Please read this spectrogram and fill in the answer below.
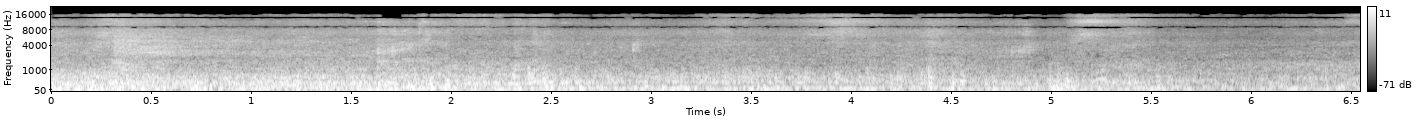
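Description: Freight train tank cars rolling past just below: a steady rumble of steel wheels on the rails, with a few sharp clicks from the wheels crossing rail joints.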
